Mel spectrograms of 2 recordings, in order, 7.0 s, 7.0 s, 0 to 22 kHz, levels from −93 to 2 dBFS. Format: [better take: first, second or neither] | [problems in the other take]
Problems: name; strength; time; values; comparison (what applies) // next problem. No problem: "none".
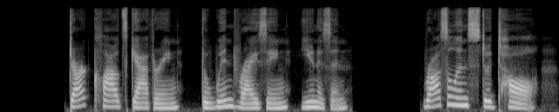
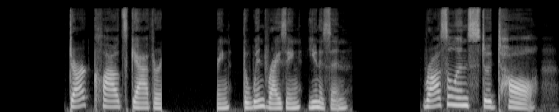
first | audio freezing; at 2 s for 0.5 s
